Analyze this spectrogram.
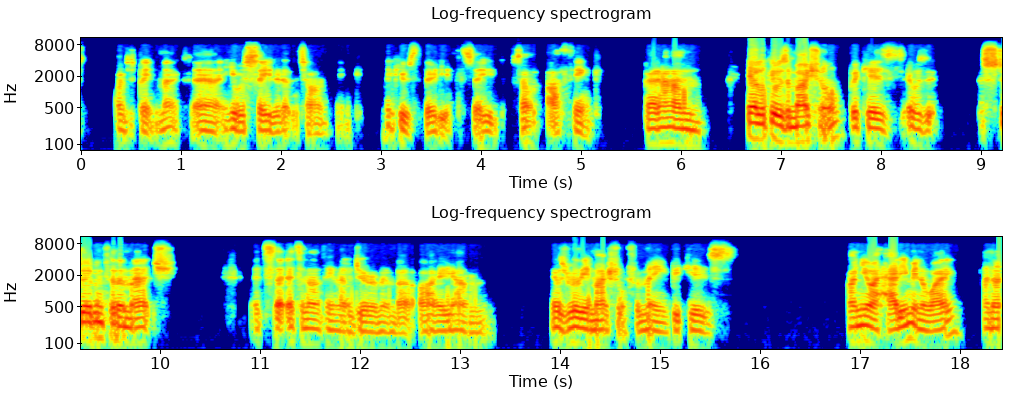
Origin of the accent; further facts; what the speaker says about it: Melbourne, Victoria, Australia; I'm from Melbourne, had family and friends there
